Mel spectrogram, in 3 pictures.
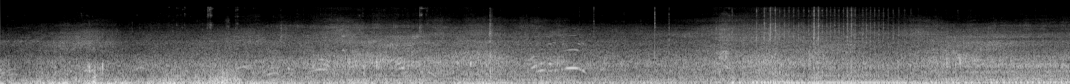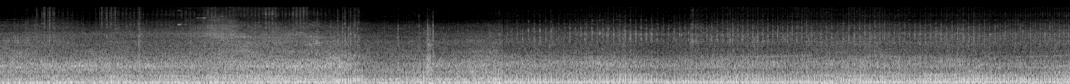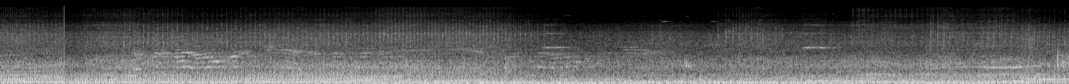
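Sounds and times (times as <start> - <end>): motorcycle engine pulling away: 15.8 - 22.6.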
